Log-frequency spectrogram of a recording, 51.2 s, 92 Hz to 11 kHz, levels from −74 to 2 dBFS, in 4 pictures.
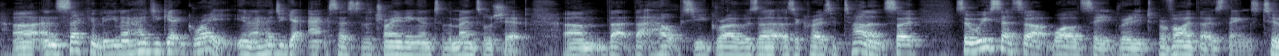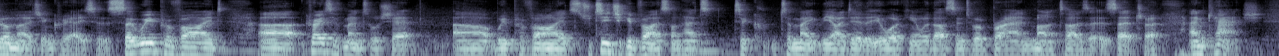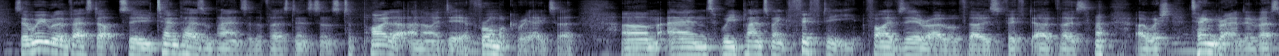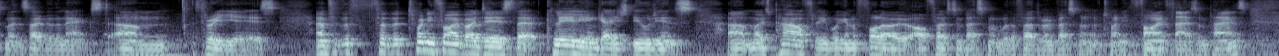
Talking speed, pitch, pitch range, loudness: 185 wpm, 95 Hz, 85-110 Hz, -15 LUFS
